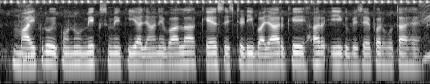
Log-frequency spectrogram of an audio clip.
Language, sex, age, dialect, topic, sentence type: Hindi, male, 18-24, Kanauji Braj Bhasha, banking, statement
